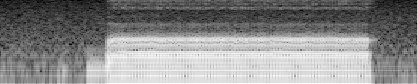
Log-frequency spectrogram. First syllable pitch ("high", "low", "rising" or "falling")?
low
